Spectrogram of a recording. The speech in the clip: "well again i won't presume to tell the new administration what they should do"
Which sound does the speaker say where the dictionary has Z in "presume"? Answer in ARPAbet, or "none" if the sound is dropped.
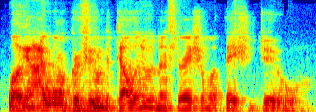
Z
